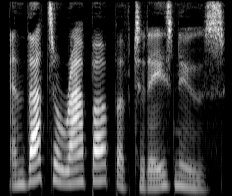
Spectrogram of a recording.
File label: News Wrap F, Broadcast, announcer, wrap-ups, female; greetings/wrap-ups; VoiceBox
